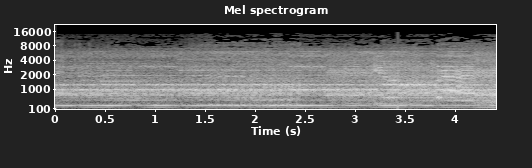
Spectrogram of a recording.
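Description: Intro music of steady held tones, growing a little louder near the end.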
